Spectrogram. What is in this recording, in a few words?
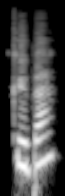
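"cuba", Dutch; gcompris-data; geography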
